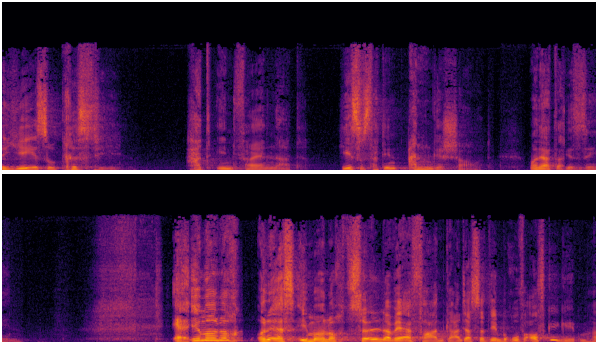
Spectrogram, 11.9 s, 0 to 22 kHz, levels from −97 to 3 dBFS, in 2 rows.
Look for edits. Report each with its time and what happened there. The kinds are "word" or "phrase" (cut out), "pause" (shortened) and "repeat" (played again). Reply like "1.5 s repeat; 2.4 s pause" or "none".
5.6 s word; 7.8 s word; 8.3 s word; 10.5 s word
